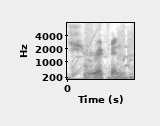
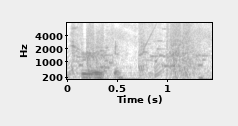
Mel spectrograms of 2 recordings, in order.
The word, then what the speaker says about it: shuriken: way my whole life I've never said shuriken it's always been shuken everybody knows said shuken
